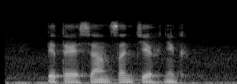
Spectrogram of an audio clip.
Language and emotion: Russian, neutral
